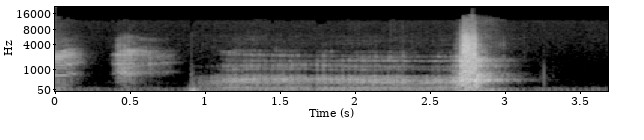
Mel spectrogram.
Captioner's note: growling; barking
